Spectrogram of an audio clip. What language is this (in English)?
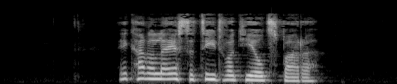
Western Frisian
